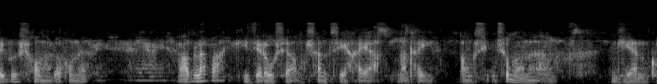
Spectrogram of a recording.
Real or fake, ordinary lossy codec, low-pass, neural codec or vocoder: fake; none; 7.2 kHz; codec, 16 kHz, 4.8 kbps, FACodec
